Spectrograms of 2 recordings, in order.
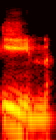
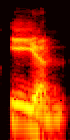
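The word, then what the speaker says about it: e'en: vestal modesty so even alights to one syllable spell it e e n it's the most helpful and be careful that if you want it to be one syllable you have to say in not ian if you turn it into ian you might as well have kept it even um and again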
